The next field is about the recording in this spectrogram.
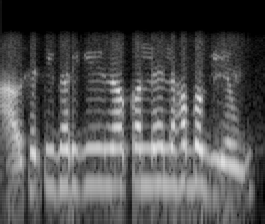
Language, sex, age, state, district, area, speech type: Odia, female, 45-60, Odisha, Gajapati, rural, conversation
